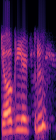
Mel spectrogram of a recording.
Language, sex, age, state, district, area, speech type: Kashmiri, male, 18-30, Jammu and Kashmir, Baramulla, rural, conversation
